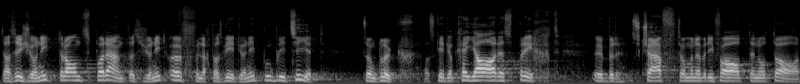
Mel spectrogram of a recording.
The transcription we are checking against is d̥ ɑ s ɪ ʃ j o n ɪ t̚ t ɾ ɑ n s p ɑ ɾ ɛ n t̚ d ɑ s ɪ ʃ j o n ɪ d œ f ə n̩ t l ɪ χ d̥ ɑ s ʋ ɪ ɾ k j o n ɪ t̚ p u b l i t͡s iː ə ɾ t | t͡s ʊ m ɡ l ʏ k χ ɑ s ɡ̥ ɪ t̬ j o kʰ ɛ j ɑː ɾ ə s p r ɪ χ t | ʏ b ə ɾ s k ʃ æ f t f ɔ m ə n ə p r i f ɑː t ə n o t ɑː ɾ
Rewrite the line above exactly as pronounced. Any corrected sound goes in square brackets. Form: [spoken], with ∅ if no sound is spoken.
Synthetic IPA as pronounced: d̥ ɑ s ɪ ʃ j o n ɪ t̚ t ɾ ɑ n s p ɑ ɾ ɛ n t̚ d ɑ s ɪ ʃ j o n ɪ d œ f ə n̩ t l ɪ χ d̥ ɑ s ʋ ɪ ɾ [t] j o n ɪ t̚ p u b l i t͡s iː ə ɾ t | t͡s ʊ m ɡ l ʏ k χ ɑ s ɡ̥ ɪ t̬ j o kʰ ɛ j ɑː ɾ ə s p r ɪ χ t | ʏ b ə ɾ s k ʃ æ f t f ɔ m ə n ə p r i f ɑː t ə n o t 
